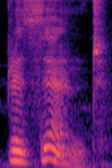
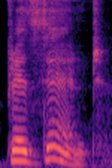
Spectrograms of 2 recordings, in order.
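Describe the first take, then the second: First: The stress is on the second syllable. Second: The stress is on the second syllable.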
